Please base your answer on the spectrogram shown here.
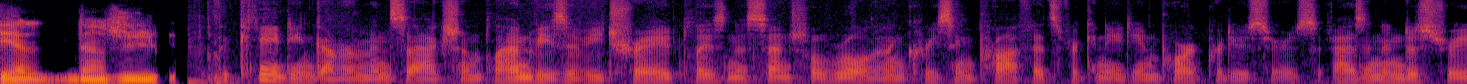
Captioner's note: speaking French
